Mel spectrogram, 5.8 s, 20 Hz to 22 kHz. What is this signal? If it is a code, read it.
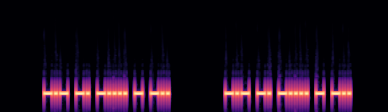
Morse code, heard as a keyed tone, about 30 wpm, 700 Hz. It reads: KN6TD KN6TD
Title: USA Call Signs - 5 Characters - Repeated 2x - 30wpm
